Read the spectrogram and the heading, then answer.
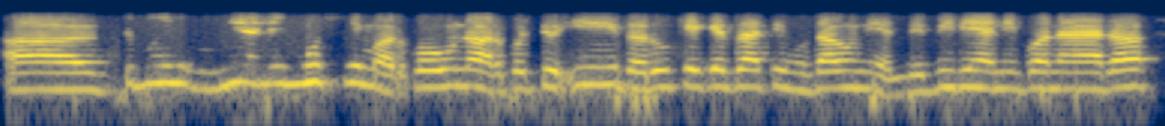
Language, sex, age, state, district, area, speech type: Nepali, female, 18-30, West Bengal, Darjeeling, rural, conversation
